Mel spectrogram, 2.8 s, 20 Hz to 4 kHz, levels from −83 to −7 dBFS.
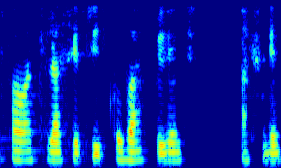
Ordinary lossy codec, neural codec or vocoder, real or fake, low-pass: AAC, 24 kbps; none; real; 3.6 kHz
